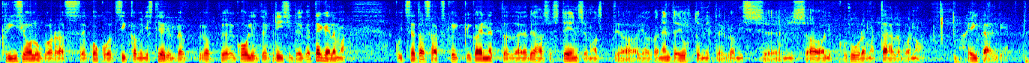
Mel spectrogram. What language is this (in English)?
Estonian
